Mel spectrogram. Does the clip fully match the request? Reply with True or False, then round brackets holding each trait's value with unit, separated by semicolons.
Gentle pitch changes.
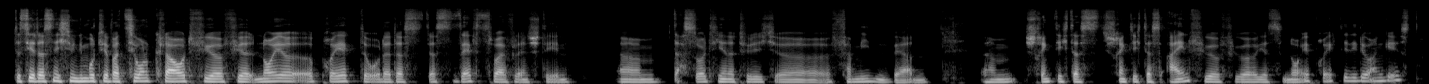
False (3.6 semitones)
